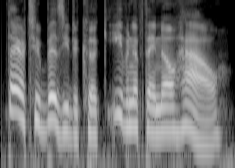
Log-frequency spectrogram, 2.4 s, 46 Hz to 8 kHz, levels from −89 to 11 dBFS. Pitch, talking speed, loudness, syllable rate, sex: 160 Hz, 255 wpm, -17 LUFS, 6.3 syllables/s, male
